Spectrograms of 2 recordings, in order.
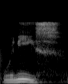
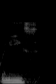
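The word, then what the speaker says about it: Unas: And behind that, a little ways away, you have the pyramid of Winis, or better known as Unis, but his name is actually pronounced Winis.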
